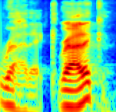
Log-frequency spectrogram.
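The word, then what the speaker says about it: Hradek: Hardick. I don't know who they are, but they're for the NHL. What? – Radic. – Okay. – Oh, the H is silent.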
